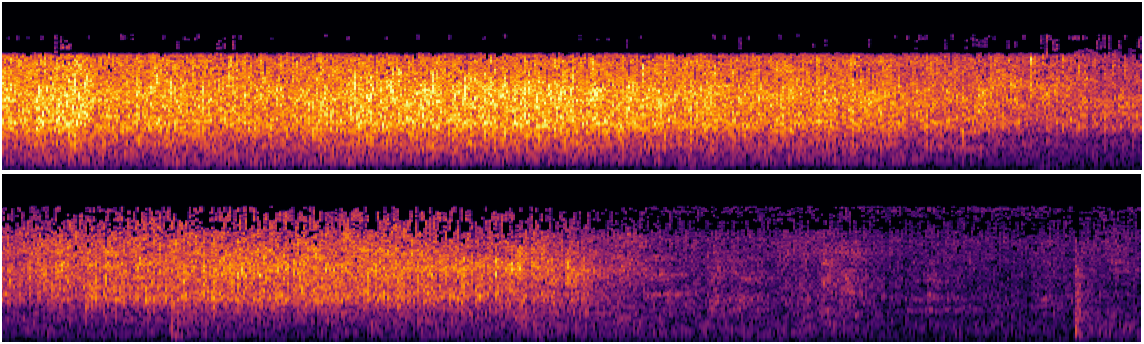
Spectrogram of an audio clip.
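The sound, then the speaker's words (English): A large audience at an awards ceremony applauds steadily after The Red Balloon by Albert Lamorisse is announced as the winner, a dense wash of clapping that stays loud for several seconds before gradually thinning and fading out, with no voices over it. “I'm sorry I was taken away with the applause.”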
